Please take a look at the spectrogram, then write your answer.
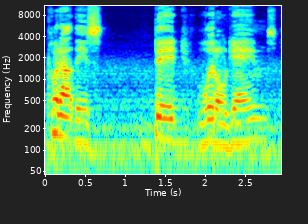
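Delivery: usual speaking voice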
